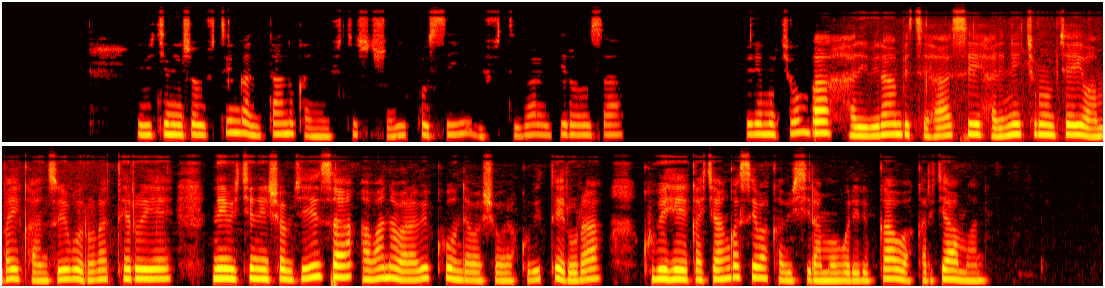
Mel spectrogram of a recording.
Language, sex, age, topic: Kinyarwanda, female, 25-35, education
